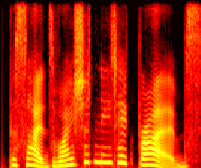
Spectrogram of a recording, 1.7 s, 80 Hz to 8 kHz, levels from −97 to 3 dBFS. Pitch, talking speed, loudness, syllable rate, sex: 255 Hz, 215 wpm, -18 LUFS, 5.9 syllables/s, female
